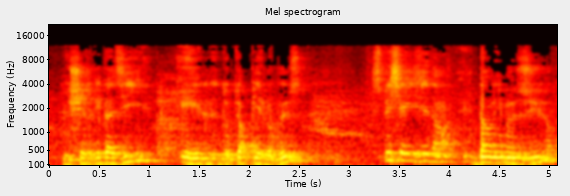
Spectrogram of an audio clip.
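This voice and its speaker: Noticeable background noise and audible room echo accompany a man with a fairly high pitch talking at a moderate pace. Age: 60s. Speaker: NGO coordinator. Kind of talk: public talk at a debate meeting.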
